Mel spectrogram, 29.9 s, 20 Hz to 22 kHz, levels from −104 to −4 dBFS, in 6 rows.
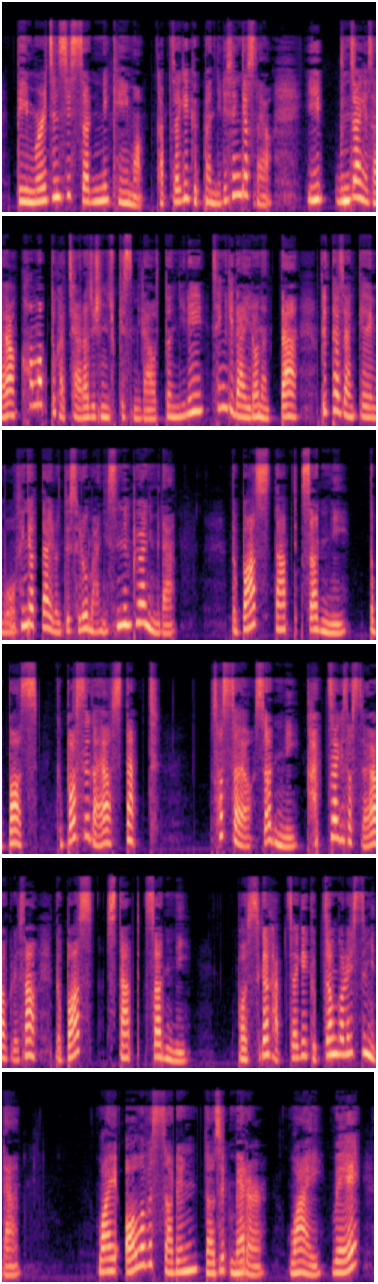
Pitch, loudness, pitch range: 230 Hz, -20 LUFS, 200-285 Hz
